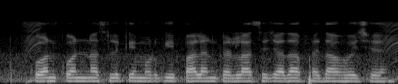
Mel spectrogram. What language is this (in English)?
Maithili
